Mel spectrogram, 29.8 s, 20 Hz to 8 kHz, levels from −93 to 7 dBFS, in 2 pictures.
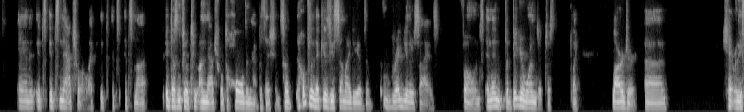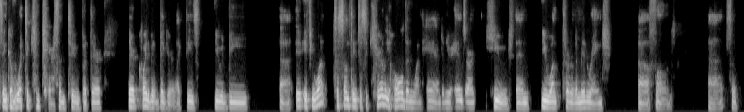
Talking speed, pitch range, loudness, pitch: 180 wpm, 100-125 Hz, -22 LUFS, 115 Hz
